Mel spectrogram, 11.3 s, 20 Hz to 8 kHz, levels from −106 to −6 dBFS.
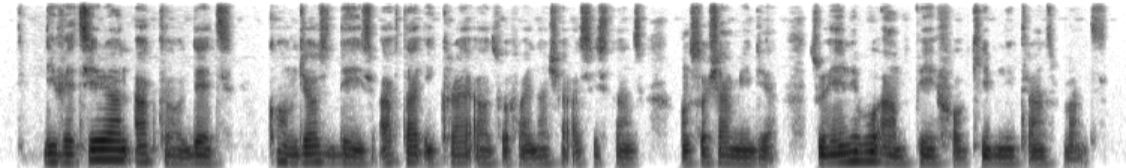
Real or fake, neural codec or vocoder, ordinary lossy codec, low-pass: real; none; none; 7.2 kHz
